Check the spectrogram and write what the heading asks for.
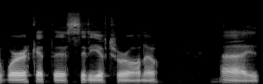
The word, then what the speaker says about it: Toronto: at the city of Toronto uh don't pronounce the T and uh I would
